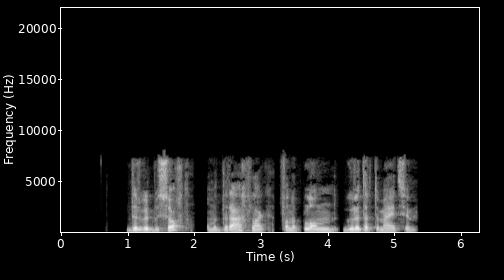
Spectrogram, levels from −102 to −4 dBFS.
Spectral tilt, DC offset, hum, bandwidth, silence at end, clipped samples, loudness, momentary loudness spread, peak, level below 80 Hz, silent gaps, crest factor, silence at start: -5 dB/octave; under 0.1%; none; 7.8 kHz; 0.95 s; under 0.1%; -22 LUFS; 13 LU; -4 dBFS; -64 dBFS; 2.01-2.19 s, 3.22-3.27 s, 4.18-4.23 s; 20 dB; 1 s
